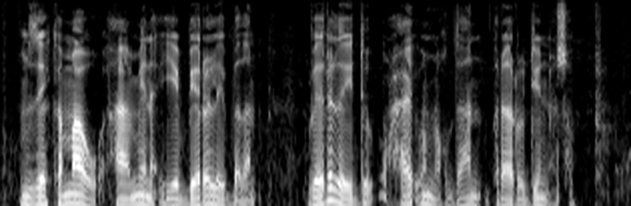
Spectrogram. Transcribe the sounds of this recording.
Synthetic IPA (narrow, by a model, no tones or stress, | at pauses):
mʊzɛːkʰɐmawaːmɪnɐ̰ʔijɞbɛːɾɐlɛbɐðɐ̰n | bɛːɾɐlɛjðʊwɑħɑjʊnɔqd̪aːnbɐɾaːɾʊt͡ʃinʕʊsʊb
